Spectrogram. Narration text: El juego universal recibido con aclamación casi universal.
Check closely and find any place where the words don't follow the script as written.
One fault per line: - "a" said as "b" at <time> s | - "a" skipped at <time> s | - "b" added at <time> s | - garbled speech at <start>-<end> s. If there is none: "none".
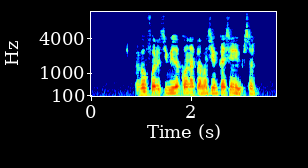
- "universal" said as "fue" at 1.1 s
